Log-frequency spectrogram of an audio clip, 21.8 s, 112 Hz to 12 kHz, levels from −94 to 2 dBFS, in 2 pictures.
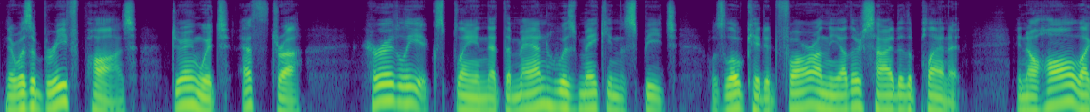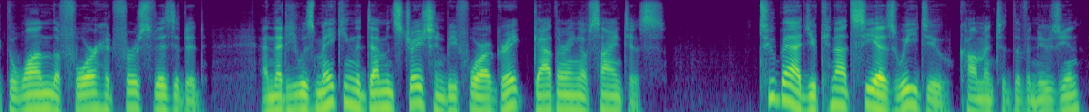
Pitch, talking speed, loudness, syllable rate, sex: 115 Hz, 175 wpm, -19 LUFS, 5.1 syllables/s, male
